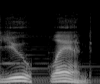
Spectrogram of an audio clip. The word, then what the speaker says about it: Jylland: The western part of Denmark is the peninsula of Jutland, Danish, Jylland, pronounced U, land, bordering Germany.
